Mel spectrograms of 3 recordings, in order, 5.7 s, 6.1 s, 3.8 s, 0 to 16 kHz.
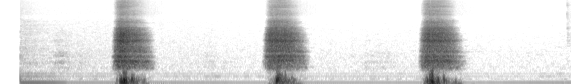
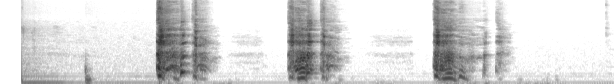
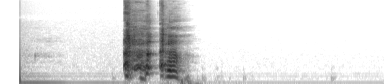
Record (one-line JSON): {"exhalation_length": "5.7 s", "exhalation_amplitude": 32621, "exhalation_signal_mean_std_ratio": 0.3, "three_cough_length": "6.1 s", "three_cough_amplitude": 32624, "three_cough_signal_mean_std_ratio": 0.3, "cough_length": "3.8 s", "cough_amplitude": 32768, "cough_signal_mean_std_ratio": 0.27, "survey_phase": "beta (2021-08-13 to 2022-03-07)", "age": "45-64", "gender": "Male", "wearing_mask": "No", "symptom_none": true, "smoker_status": "Never smoked", "respiratory_condition_asthma": false, "respiratory_condition_other": false, "recruitment_source": "REACT", "submission_delay": "2 days", "covid_test_result": "Negative", "covid_test_method": "RT-qPCR", "influenza_a_test_result": "Negative", "influenza_b_test_result": "Negative"}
